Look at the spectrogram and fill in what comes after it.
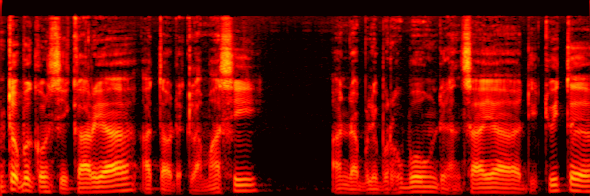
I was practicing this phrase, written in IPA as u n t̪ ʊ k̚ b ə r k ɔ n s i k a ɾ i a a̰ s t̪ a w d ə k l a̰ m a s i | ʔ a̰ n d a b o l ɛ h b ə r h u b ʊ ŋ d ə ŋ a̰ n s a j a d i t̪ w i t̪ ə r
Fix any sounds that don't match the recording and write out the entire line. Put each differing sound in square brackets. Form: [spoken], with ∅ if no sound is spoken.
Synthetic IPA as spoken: u n t̪ ʊ k̚ b ə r k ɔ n s i k a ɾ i a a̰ [∅] t̪ a w d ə k l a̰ m a s i | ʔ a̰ n d a b o l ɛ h b ə r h u b ʊ ŋ d ə ŋ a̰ n s a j a d i t̪ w i t̪ ə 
